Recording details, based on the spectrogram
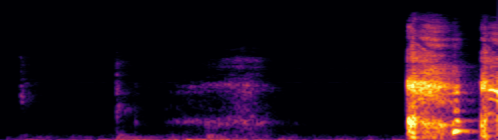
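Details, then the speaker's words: Girl who says she coughs so much all night that she can't sing and who previously had mycoplasma: quiet breathing and faint sounds, then two sharp, harsh coughs in quick succession in a small room. "I can't sing because I cough."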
